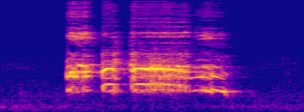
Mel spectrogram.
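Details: A single rooster crows once, a call given to mark territory and signal dominance over other roosters; two quick rising syllables lead into a long, strong drawn-out note that drops away in pitch.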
